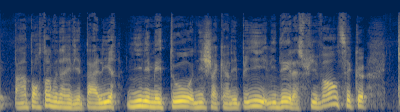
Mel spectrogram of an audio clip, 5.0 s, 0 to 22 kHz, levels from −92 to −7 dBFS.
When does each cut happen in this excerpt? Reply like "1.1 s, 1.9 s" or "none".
1.5 s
